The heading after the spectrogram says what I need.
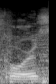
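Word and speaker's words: Kohr's: It is kind of confusing, but that's how it's pronounced, Coors.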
